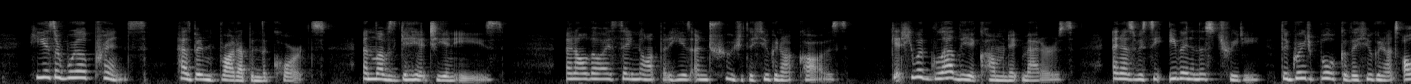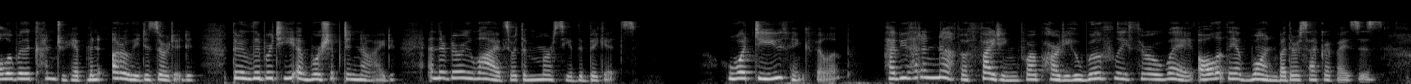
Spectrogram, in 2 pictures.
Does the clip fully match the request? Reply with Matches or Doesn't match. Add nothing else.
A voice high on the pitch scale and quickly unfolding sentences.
Matches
